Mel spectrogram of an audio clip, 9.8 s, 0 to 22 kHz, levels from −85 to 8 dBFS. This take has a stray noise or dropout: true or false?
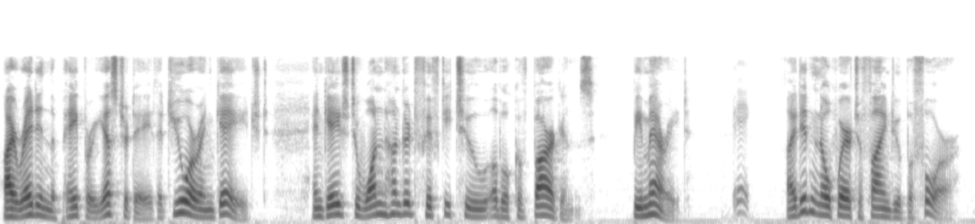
true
